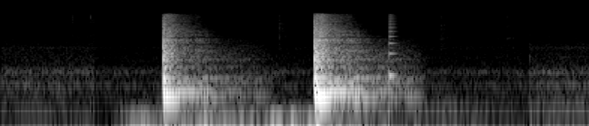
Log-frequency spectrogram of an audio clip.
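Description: A short percussive drum sample plays twice.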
